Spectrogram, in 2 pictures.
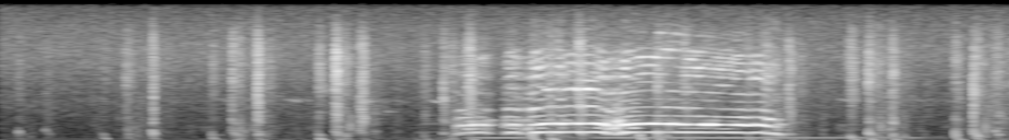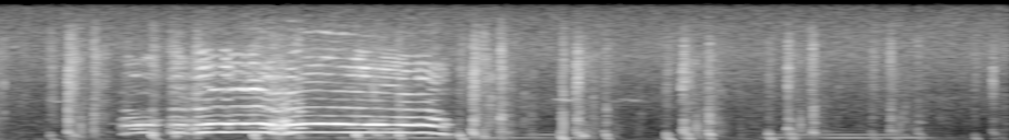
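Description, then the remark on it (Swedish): A rooster, carried under a man's arm as he gallops on a stallion along forest paths toward a summer farm, crows twice, loud and strained, each call stretching over a second, while horse hooves clip-clop steadily underneath at a brisk pace. “Han tar med sig den vilt galande tuppen under armen när han galopperar fram längs skogsstigarna mot fäboden.”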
